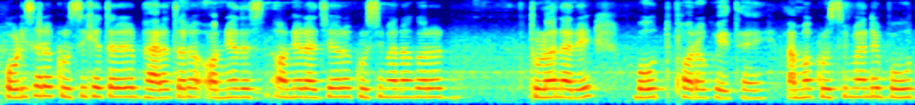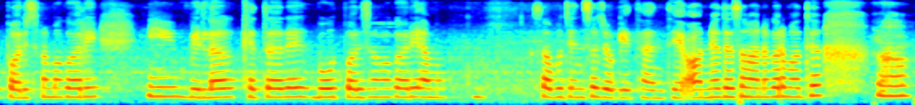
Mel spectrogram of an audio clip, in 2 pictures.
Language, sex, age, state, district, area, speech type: Odia, female, 18-30, Odisha, Ganjam, urban, spontaneous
